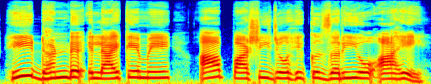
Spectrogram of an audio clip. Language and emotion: Sindhi, neutral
